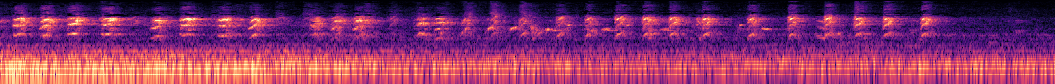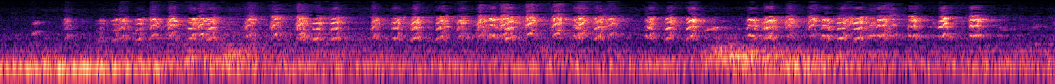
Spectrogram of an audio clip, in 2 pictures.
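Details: Bulbul mother hunting for her chick: quick pulsed chirping in bursts, a brief pause near the middle, then the fast repeated notes resume strongly to the end.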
